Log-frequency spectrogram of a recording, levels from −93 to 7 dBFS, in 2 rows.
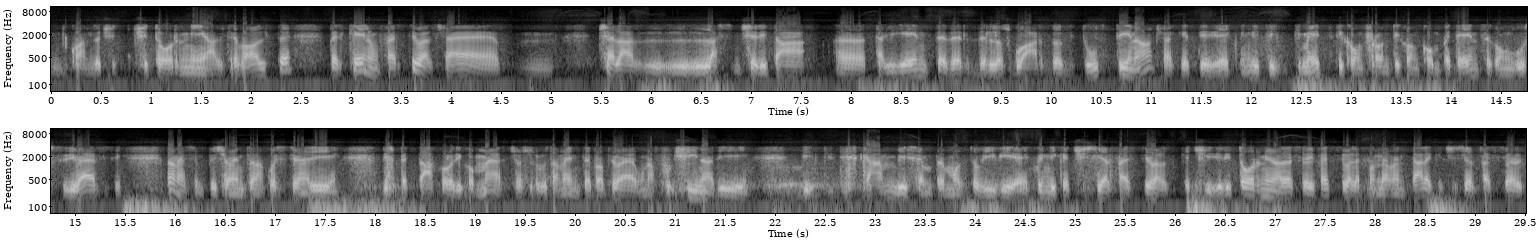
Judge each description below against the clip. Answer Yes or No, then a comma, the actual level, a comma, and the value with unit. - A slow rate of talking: No, average, 165 wpm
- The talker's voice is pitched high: Yes, very high, 375 Hz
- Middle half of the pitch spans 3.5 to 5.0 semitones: No, wide, 5.6 semitones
